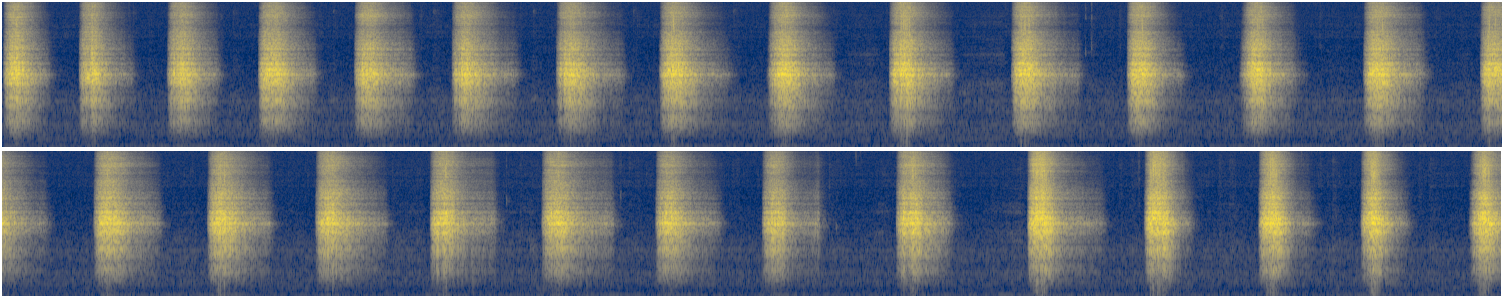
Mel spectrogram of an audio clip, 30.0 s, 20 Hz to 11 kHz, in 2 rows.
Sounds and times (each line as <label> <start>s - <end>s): Steam chuffs 0.0s - 8.3s
Steam chuffs 8.9s - 9.5s
Steam chuffs 10.1s - 11.8s
Steam chuffs 12.4s - 13.0s
Steam chuffs 13.6s - 14.2s
Steam chuffs 14.8s - 15.4s
Steam chuffs 16.0s - 23.2s
Steam chuffs 24.0s - 24.5s
Steam chuffs 25.3s - 26.9s
Steam chuffs 27.6s - 29.1s
Steam chuffs 29.7s - 29.9s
